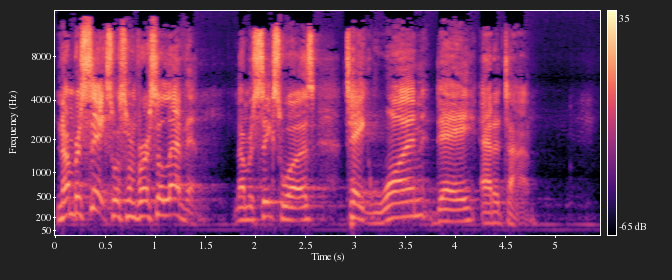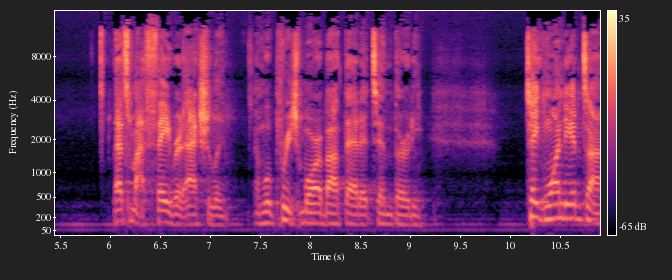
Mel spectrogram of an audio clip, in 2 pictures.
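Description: Spoken at a moderate pace in an animated tone, the voice comes with long, frequent pauses over a very clean recording with a silent background. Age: 40s. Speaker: podcast host and faith teacher. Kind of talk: sermon-style podcast teaching.

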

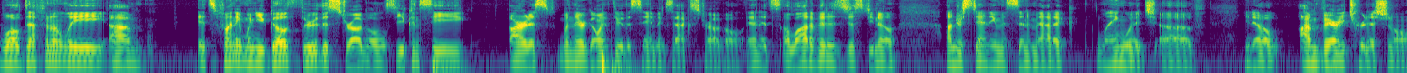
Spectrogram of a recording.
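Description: With a Californian accent, a man of fairly low pitch speaks at a moderate pace and ordinary pitch variation, recorded very cleanly against a silent background. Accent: General American (Californian). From US West, Los Angeles. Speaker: animation director. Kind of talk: interview. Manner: clear and polished.

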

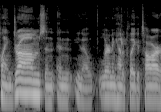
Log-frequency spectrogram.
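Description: A man speaks fairly slowly with an American accent. He has an ordinary speaking voice with ordinary pitch variation. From US Midwest. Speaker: musician. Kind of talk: casual interview chat.

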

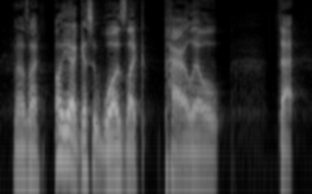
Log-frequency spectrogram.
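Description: On a very clean recording with a silent background, a man with an Australian accent speaks at a fairly slow pace in a very deep, low voice. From Australia, Sydney (Homebush). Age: 30s. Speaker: drummer. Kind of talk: casual chat.

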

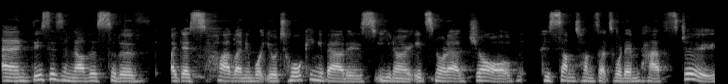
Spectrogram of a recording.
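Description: A woman talks at a fairly quick pace with an Australian accent and hardly any pauses. Her very deep, low pitch carries a dark, mellow tone and ordinary pitch variation. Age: 40s. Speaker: podcast co-host and psychic reader. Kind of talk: casual interview. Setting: video call.

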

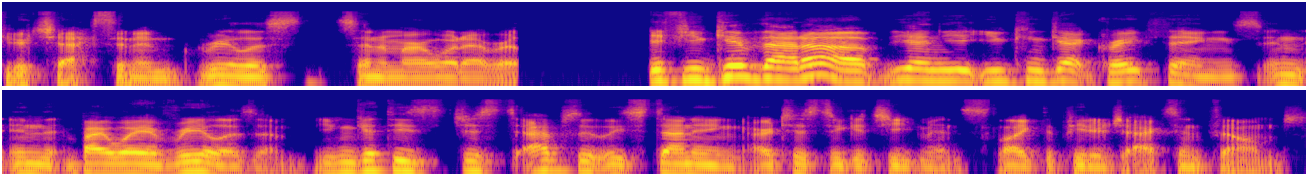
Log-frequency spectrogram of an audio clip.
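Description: A man with an unremarkable speaking voice talks at medium pitch and a moderate pace. His intonation is lively, and the background is quiet. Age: 40s. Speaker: novelist. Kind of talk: casual chat.

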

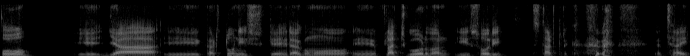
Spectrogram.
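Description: In a Chilean accent, a man at medium pitch talks very slowly, with ordinary pitch variation and long, frequent pauses. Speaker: podcast host. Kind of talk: casual chat.

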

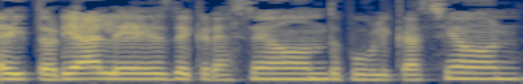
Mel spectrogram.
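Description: A woman's voice at a medium pitch. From Mexico, Campeche. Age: 20s. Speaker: young writer and literature student. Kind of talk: panel discussion.

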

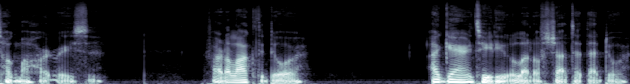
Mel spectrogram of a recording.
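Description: A man with an American accent at a moderate pace, broken by long, frequent pauses. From New York City (Bronx). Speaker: podcast host, suicide survivor. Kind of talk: personal storytelling monologue.

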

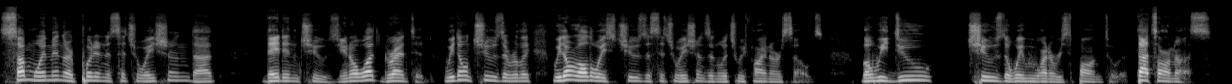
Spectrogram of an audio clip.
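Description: In an unremarkable speaking voice, a man with a Canadian accent talks at a moderate pace, his pitch fairly high and his intonation lively, with big swings in loudness. The recording is very clean with a silent background, and the sound is dry and close with no echo. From Canada. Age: 40s. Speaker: social media strategist and podcaster. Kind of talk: interview.

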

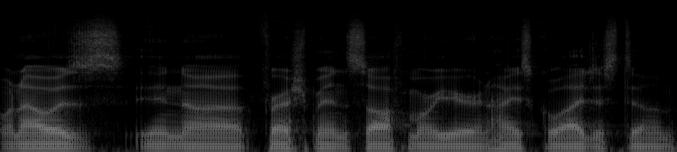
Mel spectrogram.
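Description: A man's very deep, low, monotone voice with flat intonation at a moderate pace, on a very clean recording with a silent background. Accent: American. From Minnesota, US. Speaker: army veteran and adaptive CrossFit athlete. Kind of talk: casual interview chat.

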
